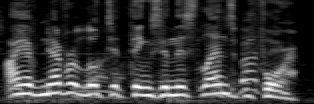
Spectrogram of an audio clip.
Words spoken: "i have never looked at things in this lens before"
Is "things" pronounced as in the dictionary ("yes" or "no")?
yes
